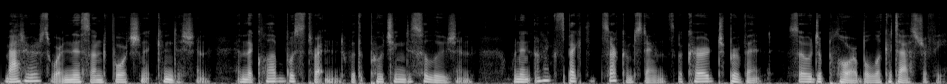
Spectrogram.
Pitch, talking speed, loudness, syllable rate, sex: 120 Hz, 160 wpm, -22 LUFS, 6.4 syllables/s, male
